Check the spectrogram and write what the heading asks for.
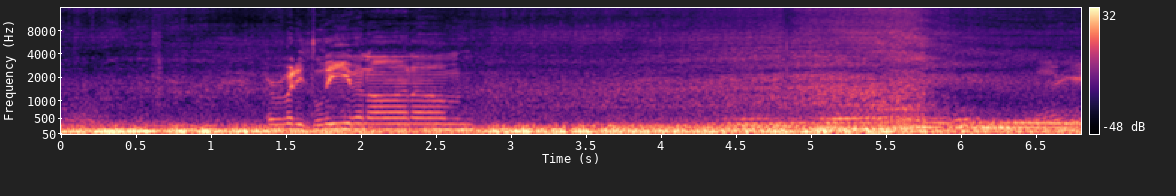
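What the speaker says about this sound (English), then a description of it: "Want to hear him. Hear his exhaust." A motorcycle's exhaust rumbles and revs at a Sunday car and bike meet, a loud, steady low growl with a rising rev in the middle, while people talk nearby.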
